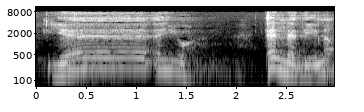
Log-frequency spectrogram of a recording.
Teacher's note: طلع لسانك في الذال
